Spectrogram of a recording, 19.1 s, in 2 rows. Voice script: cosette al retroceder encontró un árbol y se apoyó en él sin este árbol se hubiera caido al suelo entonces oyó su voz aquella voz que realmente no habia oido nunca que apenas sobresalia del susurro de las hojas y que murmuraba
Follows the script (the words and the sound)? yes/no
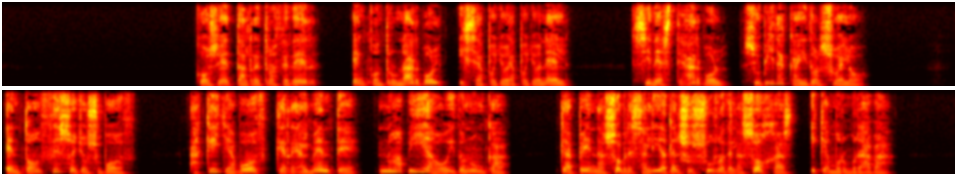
no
